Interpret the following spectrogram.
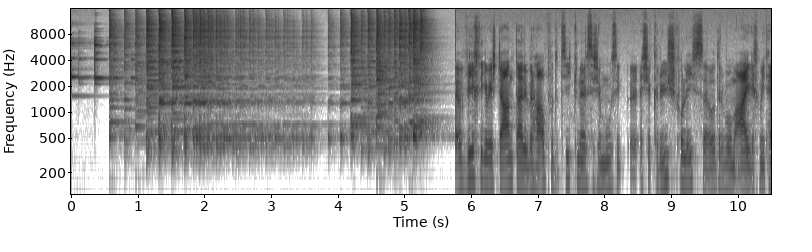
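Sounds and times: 
bottles and cans played as percussion: 0.0 - 5.8
speech: 5.8 - 10.5.

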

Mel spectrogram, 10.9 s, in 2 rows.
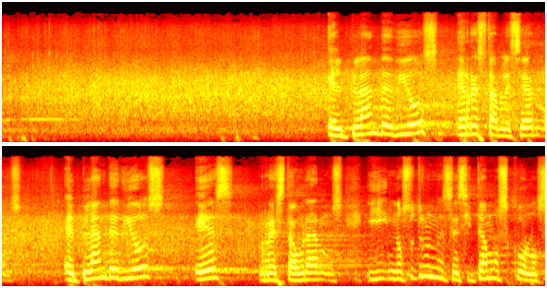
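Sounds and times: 
audience applauding: 0.0 - 6.6
speech: 3.2 - 10.8.

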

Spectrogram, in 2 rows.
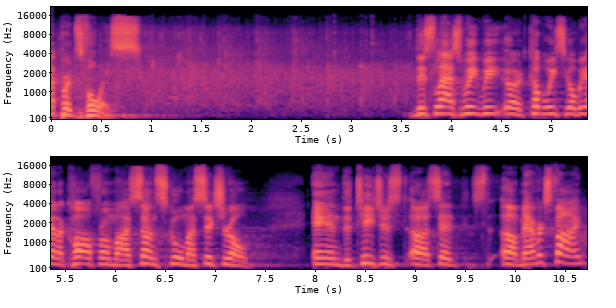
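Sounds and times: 
speech: 0.0 - 1.0, 3.6 - 10.7
audience clapping: 0.0 - 4.2.

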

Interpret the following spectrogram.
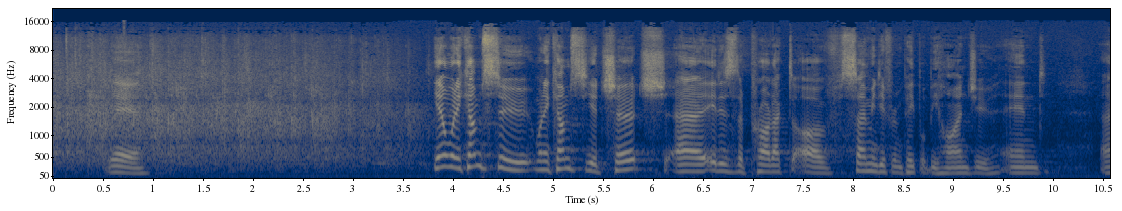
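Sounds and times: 
audience applause: 0.0 - 3.8
speech: 0.5 - 1.0, 3.8 - 10.5.

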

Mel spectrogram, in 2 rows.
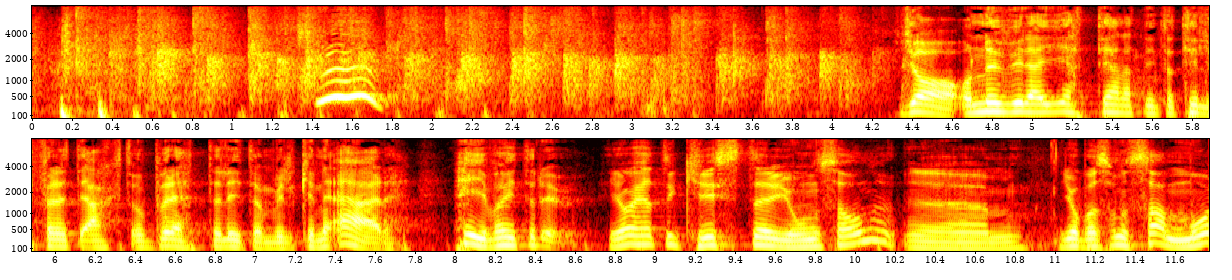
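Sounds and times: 
audience applause: 0.0 - 4.3
speech: 4.4 - 11.7.

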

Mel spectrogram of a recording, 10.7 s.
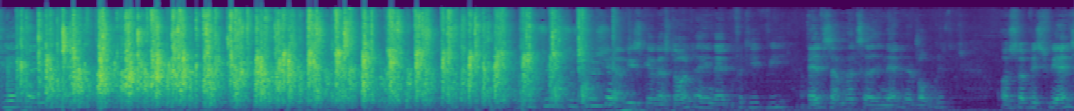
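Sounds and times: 
speech: 0.0 - 1.0, 6.8 - 10.7
group clapping for each other: 0.0 - 6.3.

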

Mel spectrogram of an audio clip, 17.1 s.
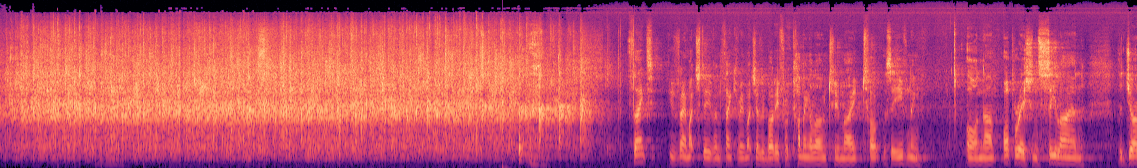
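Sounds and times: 
audience applause welcoming a speaker: 0.0 - 9.3
speech: 9.5 - 17.0.

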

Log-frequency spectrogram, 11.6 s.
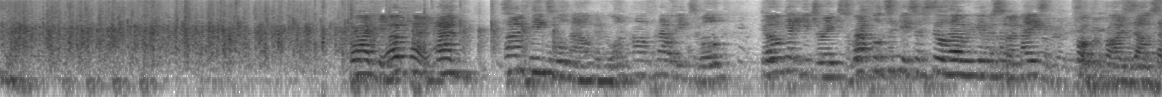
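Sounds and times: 
audience applause: 0.0 - 5.3
speech: 3.5 - 11.6.

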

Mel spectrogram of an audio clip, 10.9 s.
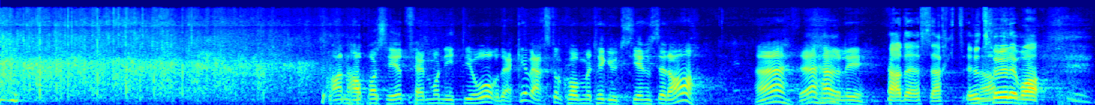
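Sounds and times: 
audience applauding: 0.0 - 3.5
speech: 3.4 - 10.9.

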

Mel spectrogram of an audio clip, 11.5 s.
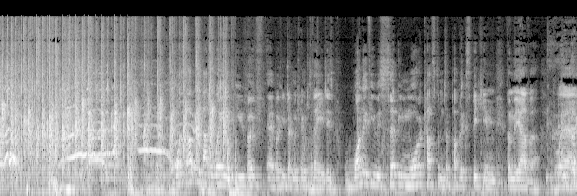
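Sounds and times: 
audience cheering and whooping: 0.0 - 4.0
audience applause welcoming guests to a stage: 0.0 - 4.7
speech: 4.3 - 11.5.

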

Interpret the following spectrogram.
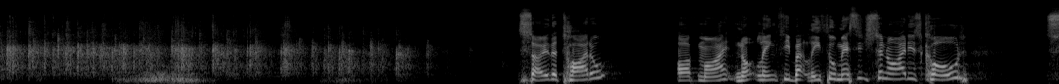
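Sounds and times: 
audience hand clapping: 0.0 - 5.2
speech: 5.3 - 6.1, 6.8 - 9.9.

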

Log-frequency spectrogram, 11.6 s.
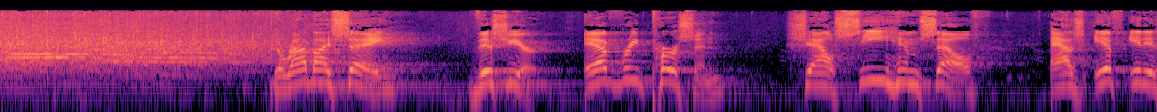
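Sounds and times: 
audience clapping as offering: 0.0 - 3.2
speech: 2.8 - 4.1, 4.7 - 7.3, 7.9 - 9.9, 10.5 - 11.5.

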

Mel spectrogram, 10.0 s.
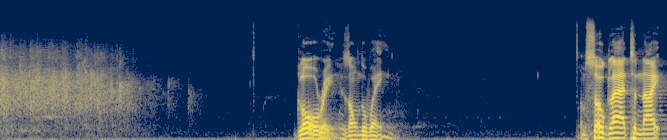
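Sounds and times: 
audience clapping hands: 0.0 - 3.1
low steady hum: 0.0 - 9.9
speech: 4.5 - 6.0, 8.7 - 9.9.

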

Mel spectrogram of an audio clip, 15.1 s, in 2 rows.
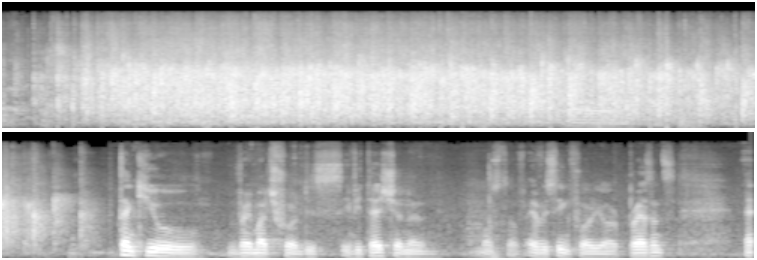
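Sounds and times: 
audience applause welcoming the speaker at an evening architecture lecture: 0.0 - 8.6
speech: 8.8 - 15.0.

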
